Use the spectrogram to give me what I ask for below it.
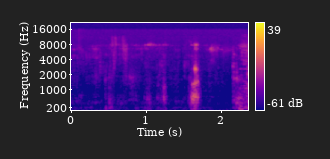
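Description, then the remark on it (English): A pig sound effect: a pig grunts and snorts in a short, irregular series. The first grunts are soft and scattered, then they grow louder, ending in a strong snort. “This is from the pig sound effect. Pig sound.”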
